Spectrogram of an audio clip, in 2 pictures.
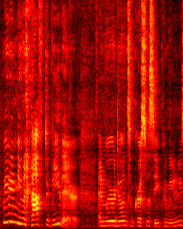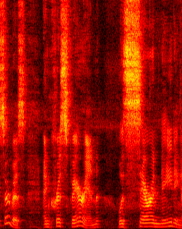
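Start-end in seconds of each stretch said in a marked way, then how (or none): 0.1-1.6 high, laughing through the words. Real, not acted. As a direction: laugh while agreeing. Laughing at joke.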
